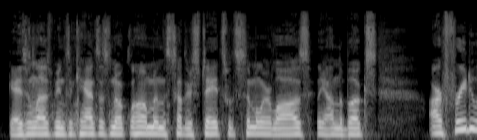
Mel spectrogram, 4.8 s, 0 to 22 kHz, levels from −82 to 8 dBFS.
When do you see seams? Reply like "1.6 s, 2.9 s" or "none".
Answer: 1.7 s, 3.2 s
